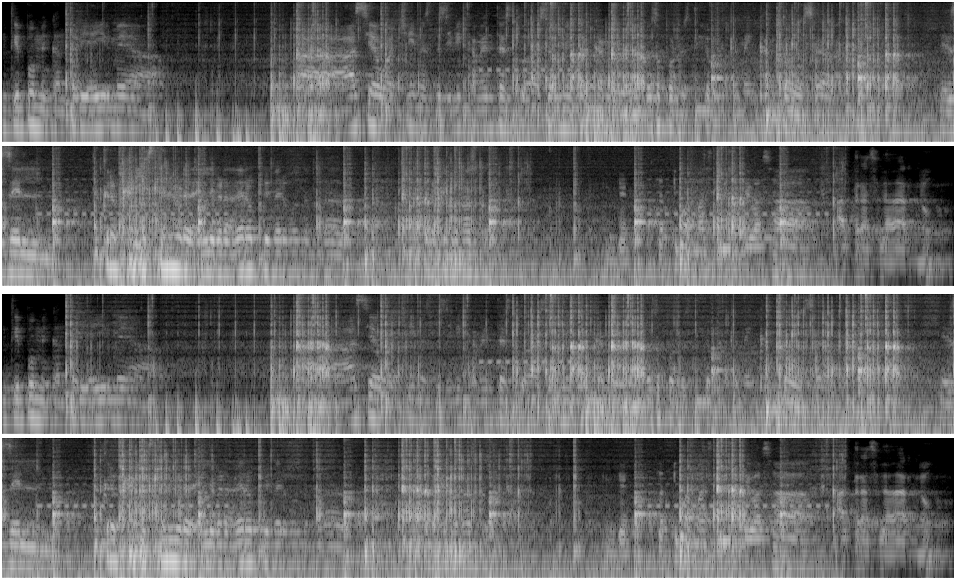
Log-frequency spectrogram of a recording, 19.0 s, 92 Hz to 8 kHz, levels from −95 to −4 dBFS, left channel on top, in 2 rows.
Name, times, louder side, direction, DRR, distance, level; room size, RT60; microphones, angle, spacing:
voice 1, 0.0-1.7 2.9-8.5 9.4-10.1 10.4-13.0 13.7-14.5, left 3 dB, 55° left, 1.0 m, -36 dB
sound 1, 0.6-18.0, right 3 dB, 20° right, 1.0 m, -35 dB
sound 2, 4.7-5.9 9.9-11.9 15.9-17.9, right 2 dB, 30° left, 2.7 m, -50 dB
Water tap faucet / Sink (filling or washing) / Drip, 7.0-17.9, left 1 dB, 75° left, 2.3 m, -38 dB
voice 2, 15.5-18.9, equal, ahead, 2.3 m, -40 dB
26.5 x 25.0 x 8.0 m
head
